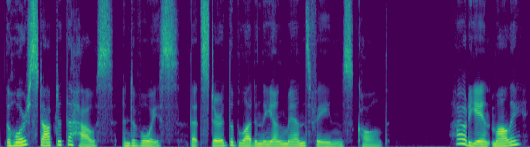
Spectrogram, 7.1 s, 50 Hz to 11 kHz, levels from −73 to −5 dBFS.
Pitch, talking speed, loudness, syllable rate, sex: 190 Hz, 185 wpm, -18 LUFS, 5.1 syllables/s, female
